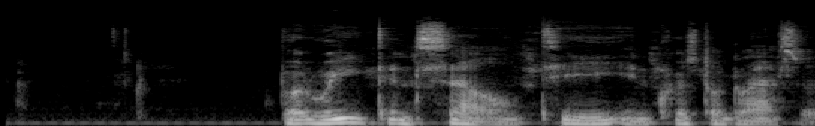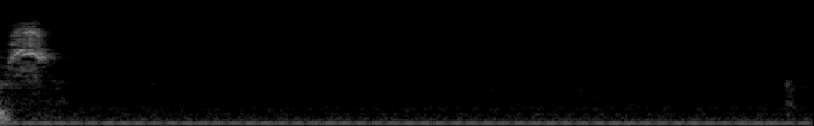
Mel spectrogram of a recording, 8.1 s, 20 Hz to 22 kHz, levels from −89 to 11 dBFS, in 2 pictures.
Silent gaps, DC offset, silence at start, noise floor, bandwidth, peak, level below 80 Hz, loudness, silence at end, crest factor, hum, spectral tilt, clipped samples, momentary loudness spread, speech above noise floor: none; under 0.1%; 1.4 s; -62 dBFS; 10.5 kHz; -4 dBFS; -58 dBFS; -24 LUFS; 3.85 s; 24 dB; none; -5.5 dB/octave; under 0.1%; 16 LU; 40 dB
